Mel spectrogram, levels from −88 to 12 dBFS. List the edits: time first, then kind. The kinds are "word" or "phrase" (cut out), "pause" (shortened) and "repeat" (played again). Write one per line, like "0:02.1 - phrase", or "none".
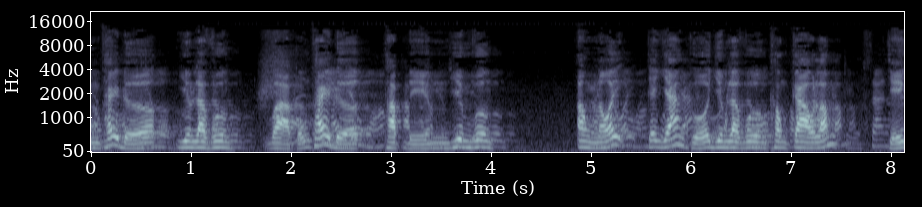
none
